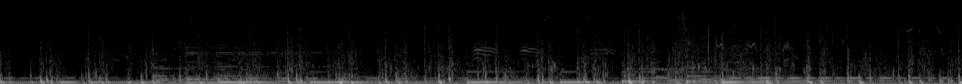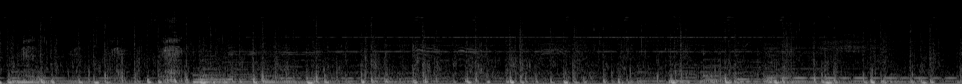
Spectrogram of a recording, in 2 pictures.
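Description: Horse hooves clip-clop steadily at a gallop in Red Dead Redemption 2, a continuous close rhythmic pounding with occasional whinnies over a low droning game score.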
